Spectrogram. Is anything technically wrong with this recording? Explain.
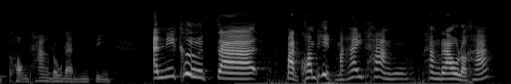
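Yes. From 2.34 to 4.68 s the speech turns grainy and rough. This is low bit depth without dither. The likely cause is truncation to 8 bits with no dither added first. The rounding error then tracks the waveform instead of spreading out as smooth hiss. Quiet passages become gritty and sputter between the few available steps. The distortion shifts as the speech changes. Its level sits roughly 30 dB below the signal.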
